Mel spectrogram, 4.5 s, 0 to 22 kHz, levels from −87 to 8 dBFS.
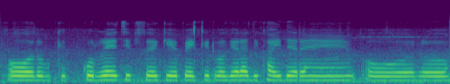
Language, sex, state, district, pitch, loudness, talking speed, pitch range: Hindi, female, Himachal Pradesh, Shimla, 200 Hz, -15 LUFS, 160 wpm, 200-205 Hz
